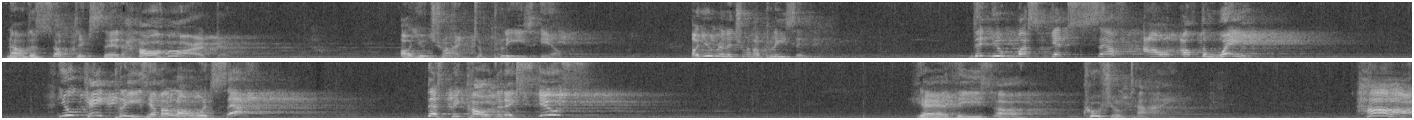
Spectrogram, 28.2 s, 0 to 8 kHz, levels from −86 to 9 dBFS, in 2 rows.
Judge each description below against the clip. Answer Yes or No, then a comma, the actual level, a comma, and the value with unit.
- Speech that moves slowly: Yes, slow, 95 wpm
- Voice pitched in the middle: Yes, medium, 165 Hz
